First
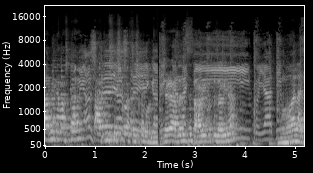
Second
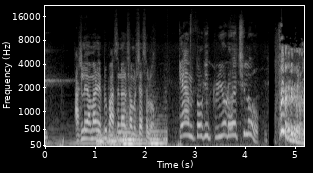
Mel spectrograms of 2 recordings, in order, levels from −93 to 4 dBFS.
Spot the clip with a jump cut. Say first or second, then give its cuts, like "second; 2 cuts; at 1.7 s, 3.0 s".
first; 1 cut; at 2.3 s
